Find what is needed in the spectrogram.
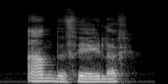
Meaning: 1. a recommender, one who recommend 2. something that is recommended
- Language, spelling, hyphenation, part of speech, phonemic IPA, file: Dutch, aanbeveler, aan‧be‧ve‧ler, noun, /ˈaːn.bəˌveː.lər/, Nl-aanbeveler.ogg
